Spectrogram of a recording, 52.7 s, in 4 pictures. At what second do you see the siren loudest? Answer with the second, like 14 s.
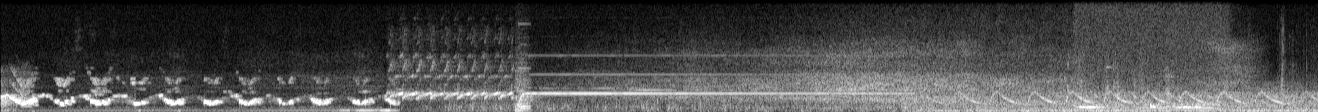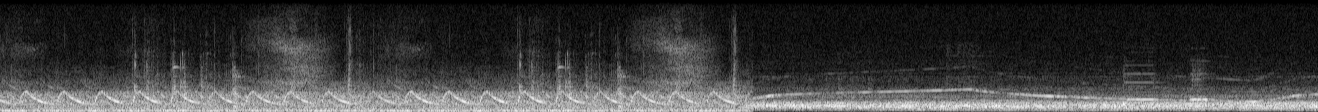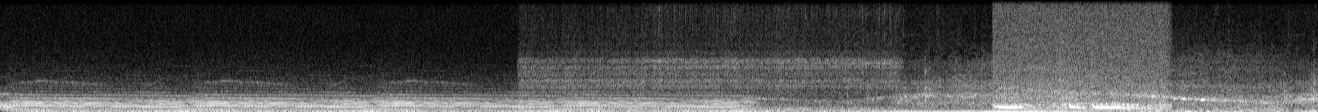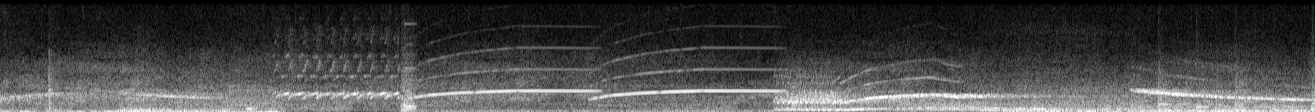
1 s.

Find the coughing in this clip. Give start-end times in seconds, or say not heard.
not heard.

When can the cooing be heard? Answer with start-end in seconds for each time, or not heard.
10.7-12.3, 36.2-38.1.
